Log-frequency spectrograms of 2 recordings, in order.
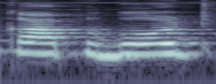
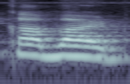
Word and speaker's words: cupboard: দেখো এখানে উচ্চারণটা কিন্তু কাপ বোর্ড এরকম আছে, CUPBOARD, কিন্তু এটার উচ্চারণ হবে কাবার্ড, মানে হচ্ছে আলমারি বা আলমিরা।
